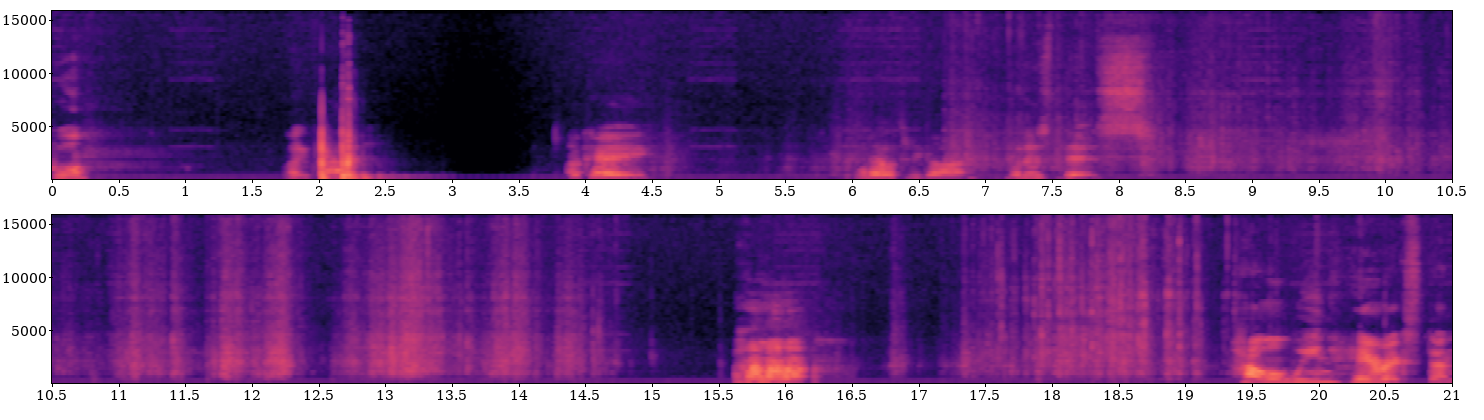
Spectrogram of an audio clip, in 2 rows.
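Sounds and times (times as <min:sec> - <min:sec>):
wrapping paper rustling: 0:06.5 - 0:14.9, 0:16.8 - 0:19.4.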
